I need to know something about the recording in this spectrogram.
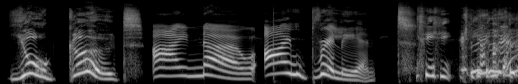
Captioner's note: giggling; laughter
